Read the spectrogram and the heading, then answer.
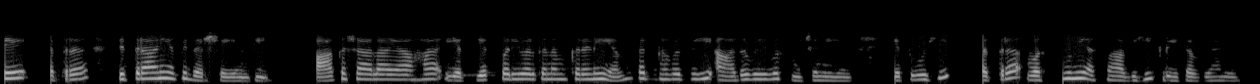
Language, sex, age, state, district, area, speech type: Sanskrit, female, 30-45, Maharashtra, Nagpur, urban, conversation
